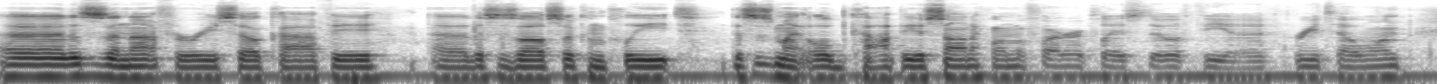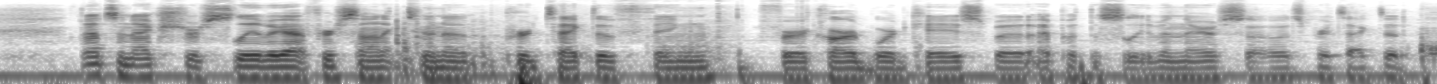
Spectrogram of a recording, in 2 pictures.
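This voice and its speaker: Music plays in the background as a man talks at a fairly quick pace in a fairly low pitch with fairly even intonation. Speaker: gaming youtuber. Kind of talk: collection tour video. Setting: game room at home. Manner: fast; casual with many fillers.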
